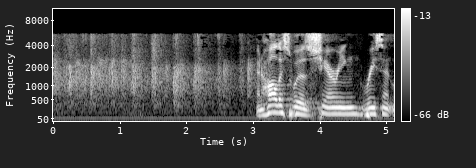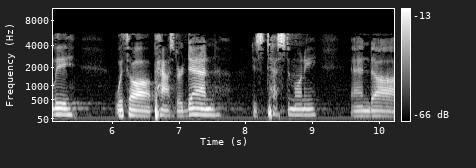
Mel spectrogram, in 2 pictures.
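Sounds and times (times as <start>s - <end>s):
audience applause: 0.0s - 3.2s
speech: 3.0s - 10.2s.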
